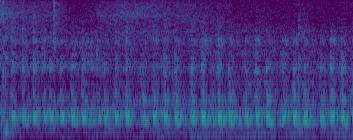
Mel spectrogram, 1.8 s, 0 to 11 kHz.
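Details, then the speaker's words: Shucked Seagate One Touch 5TB drive, brand new, mounted in a Q-See QC918B DVR without vibration dampening, cover on: a faint steady mid-pitched hum with a fluttery rattle; owner suspects the missing dampening, not confirmed. "my concern is it a it's a little noisy and I think without the dampening but the previous drive didn't have any dampening either"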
